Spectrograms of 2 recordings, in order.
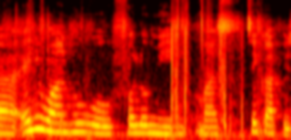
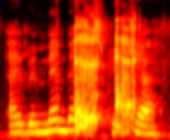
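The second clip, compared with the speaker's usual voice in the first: loud; 4 semitones higher, 10 dB louder than usual. Real, not acted.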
